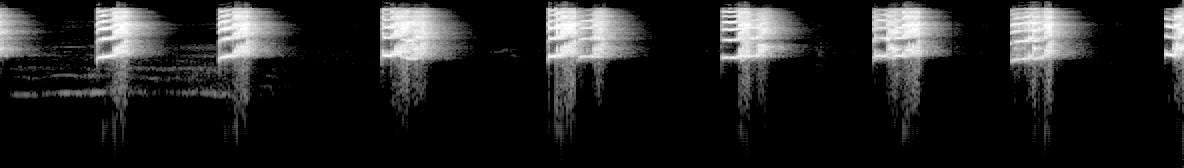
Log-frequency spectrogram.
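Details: Lovebird giving harsh, shrill squawks at irregular intervals of about a second, part of a ngekek session meant to make other lovebirds respond; a faint low hum sounds at the start.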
